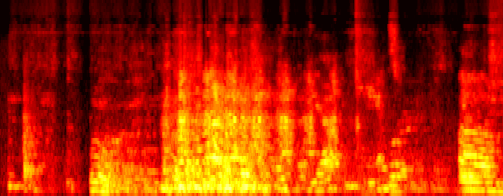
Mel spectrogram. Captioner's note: audience laughing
